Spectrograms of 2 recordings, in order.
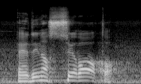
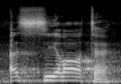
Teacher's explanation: يبدل الصاد الى س ويبدل الطا الى ت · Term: لحن جلي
